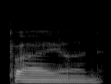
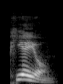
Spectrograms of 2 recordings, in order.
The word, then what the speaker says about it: Pieyon: Pion. Yeah, no, it's where you're supposed to do it the Japanese way. Pieyon.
